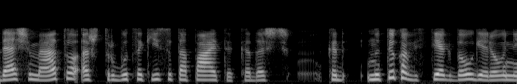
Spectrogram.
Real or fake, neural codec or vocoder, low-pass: real; none; 5.4 kHz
